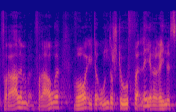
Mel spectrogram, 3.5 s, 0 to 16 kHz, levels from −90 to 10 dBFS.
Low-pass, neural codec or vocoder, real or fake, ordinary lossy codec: 10.8 kHz; codec, 24 kHz, 1.5 kbps, HILCodec; fake; none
